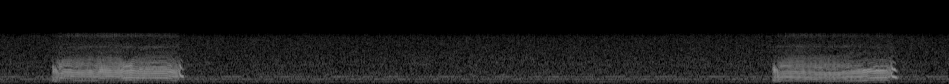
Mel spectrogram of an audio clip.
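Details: A female dog snoring in her sleep: two rough, buzzy snores, each a little over a second long, separated by about six seconds of near silence and faint hum.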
